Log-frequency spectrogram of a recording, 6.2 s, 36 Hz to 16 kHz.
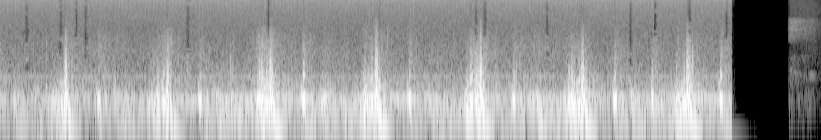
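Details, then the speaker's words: Quail rhythm (opening snap rhythm) typical of mitral stenosis: three-part cadence near 75 a minute, loud snapping first sound, second sound, then opening snap of the mitral valve. "часть это усиленный хлопающие первый тон вторая часть это тонн открытие митрального клапана о котором мы только что говорили и третья часть это второй тон ритм перепела очень часто наблюдается при таком пороки сердца как митральный стеноз"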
